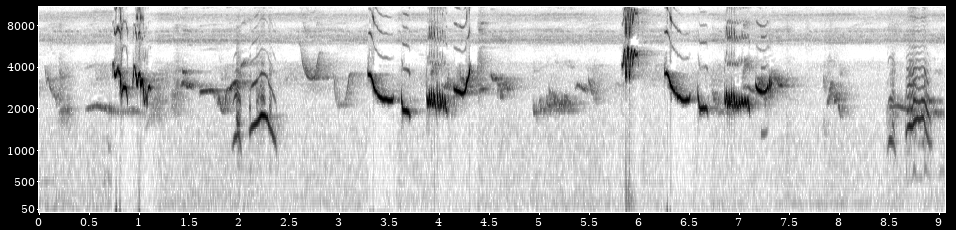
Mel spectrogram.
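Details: Oriental magpie-robin, black-breasted type (kacer dada hitam), stirred into lively singing: a continuous mix of descending whistles, buzzy trills and loud clipped notes in bursts about every second, separated by brief quiet gaps.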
